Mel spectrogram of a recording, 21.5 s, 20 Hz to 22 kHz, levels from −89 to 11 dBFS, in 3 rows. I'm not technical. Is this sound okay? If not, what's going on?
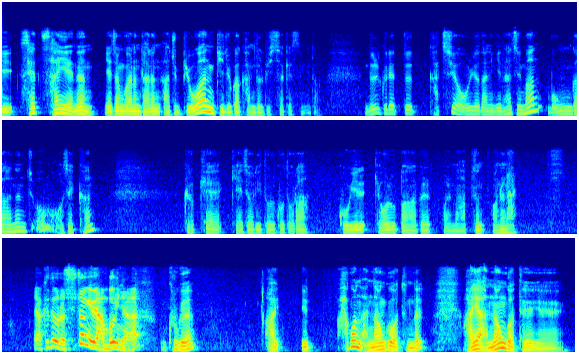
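No. Twice, the volume creeps up on its own. This is automatic gain rising. From 4.56 to 8.49 s, and again from 9.71 to 13.61 s, the voice and the room noise behind it slowly get louder together over several seconds. The call's automatic volume control heard quiet sound coming in and turned itself up. The first rise comes after the voice drops around 3 seconds, when the talker moves away from the microphone.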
